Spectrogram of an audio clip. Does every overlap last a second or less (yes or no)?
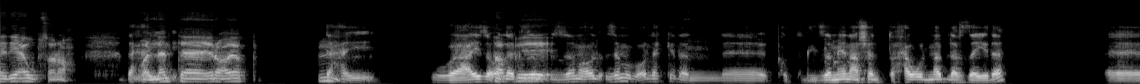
yes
